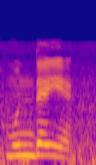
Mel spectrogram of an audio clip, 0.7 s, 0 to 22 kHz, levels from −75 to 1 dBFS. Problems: constant background noise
